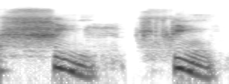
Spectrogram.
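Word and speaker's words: סין: Quando nós lemos no hebraico deserto de sim, que é sim a forma como nós pronunciamos em português. No hebraico está shin, shin. Interessante, né? Shin, traduzido para o português, sim.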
